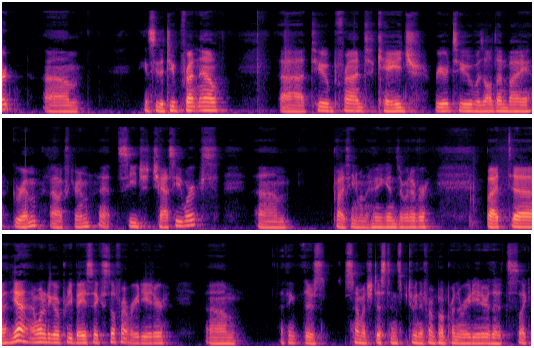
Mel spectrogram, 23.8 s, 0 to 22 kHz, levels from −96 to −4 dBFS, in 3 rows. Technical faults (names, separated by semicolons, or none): gap between stream segments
